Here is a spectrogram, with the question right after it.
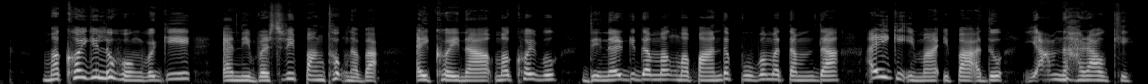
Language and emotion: Manipuri, happy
